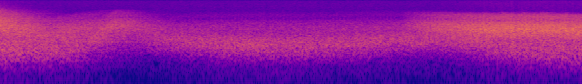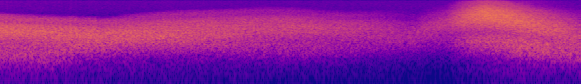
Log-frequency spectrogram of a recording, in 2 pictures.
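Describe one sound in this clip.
A rushing current of water whooshes, swelling and fading in waves.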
